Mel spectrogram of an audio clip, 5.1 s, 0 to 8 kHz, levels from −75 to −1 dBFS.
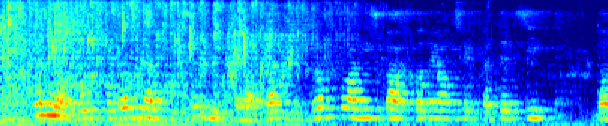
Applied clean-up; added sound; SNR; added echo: none; Drip / Sink (filling or washing); 6 dB; reverberation time 0.7 s.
